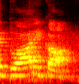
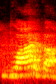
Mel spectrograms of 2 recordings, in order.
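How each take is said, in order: First: द्वारिका slowly in three beats, dvaa-ri-kaa; added i vowel. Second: द्वारका said dvaar-kaa; द्वारका in two beats, no ri; no i vowel. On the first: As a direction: sound a clear i after र in द्वारिका. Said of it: "द्वारिका ये अशुद्ध शब्द है". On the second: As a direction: close र straight onto का in द्वारका. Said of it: "द्वारका शब्द जो है शुद्ध है". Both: Shown as a demonstration.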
